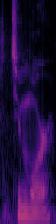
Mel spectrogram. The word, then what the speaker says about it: Timur: The stress goes on the last syllable. Yeah, Timur.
